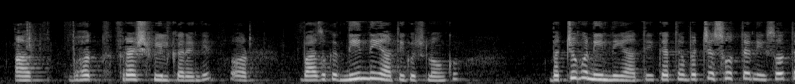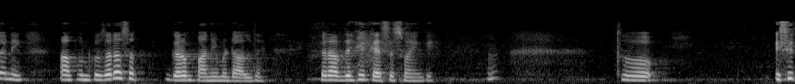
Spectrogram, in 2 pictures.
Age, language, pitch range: 50-69, Urdu, 185-225 Hz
